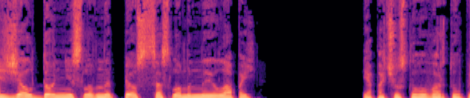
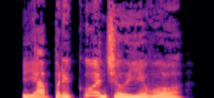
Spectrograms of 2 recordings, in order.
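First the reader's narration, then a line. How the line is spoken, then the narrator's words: High frenzied shriek. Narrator (Russian): Завизжал он высоким и безумным голосом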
